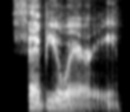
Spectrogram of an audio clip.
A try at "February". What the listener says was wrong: it's actually pronounced February. There's an R.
